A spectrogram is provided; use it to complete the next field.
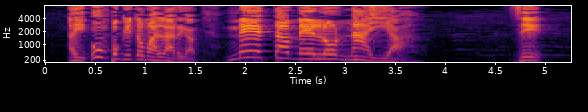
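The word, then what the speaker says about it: μεταμέλομαι: n a i ahí un poquito más larga metam melona Sí y la primera metanoia más chiquita ahora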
